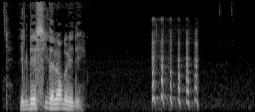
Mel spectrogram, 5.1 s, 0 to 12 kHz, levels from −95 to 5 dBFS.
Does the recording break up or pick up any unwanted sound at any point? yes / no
yes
